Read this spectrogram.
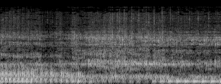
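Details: Royal Enfield Classic 350 Bullet revving: a steady single-cylinder thump that picks up cleanly with the throttle, with only light valve clatter and no knocking; the engine sounds healthy.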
